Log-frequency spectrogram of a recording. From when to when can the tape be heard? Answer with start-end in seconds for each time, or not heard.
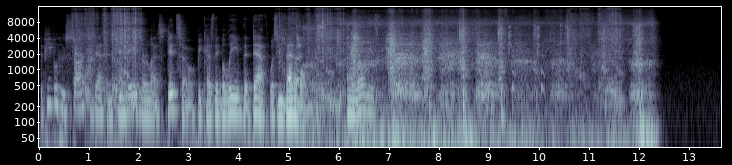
0.6-2.1, 4.7-6.3, 10.5-11.8.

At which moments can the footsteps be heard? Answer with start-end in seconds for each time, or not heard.
6.0-12.4.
